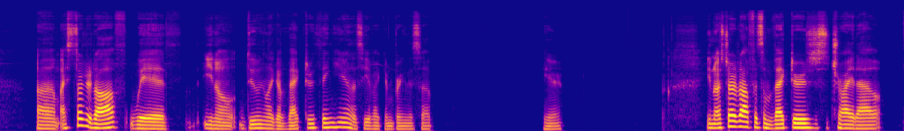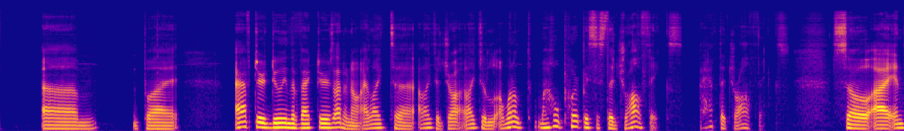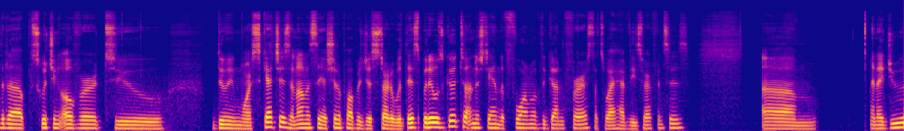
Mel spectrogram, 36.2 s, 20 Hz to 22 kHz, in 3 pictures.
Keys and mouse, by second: 2.0 click, 2.2 click, 4.0 click, 5.2 click, 6.4 click, 7.8 click, 8.3 click, 9.0 click, 9.6-9.9 drag, 10.2 click, 10.7-11.6 drag, 12.0 click, 12.6 click, 17.7-18.8 drag, 23.2 click, 24.5 click, 24.7-25.8 drag, 26.0-26.7 drag, 27.6-28.8 drag, 32.8-35.4 drag.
